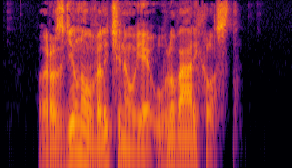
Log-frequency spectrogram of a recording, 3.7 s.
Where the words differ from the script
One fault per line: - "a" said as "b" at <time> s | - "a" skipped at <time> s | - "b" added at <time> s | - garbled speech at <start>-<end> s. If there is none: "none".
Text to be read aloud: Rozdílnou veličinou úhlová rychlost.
- "je" added at 1.7 s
